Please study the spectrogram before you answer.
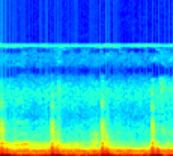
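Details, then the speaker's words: Diesel heater in an insulated converted Royal Mail van: soft, regular ticking about twice a second over a low hum as the heater's fuel pump doses diesel into the single-glow-plug combustion chamber. Normal fuel pump ticking. "Now you might be able to hear a ticking. That's the pump pumping the fuel around into the combustion chamber."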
